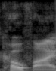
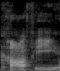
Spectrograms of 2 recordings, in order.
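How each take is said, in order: First: The first syllable sounds like 'co' in 'cozy'. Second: The first syllable sounds like 'caw' in 'coffee'. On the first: The speaker calls it wrong. "I always read it as Ko-fi" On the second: The speaker calls it right. "but I guess it would be coffee"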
